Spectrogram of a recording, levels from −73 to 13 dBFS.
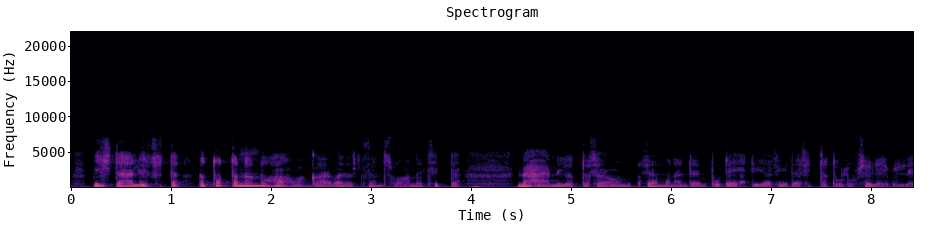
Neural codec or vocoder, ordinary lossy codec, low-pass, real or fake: none; none; 7.2 kHz; real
